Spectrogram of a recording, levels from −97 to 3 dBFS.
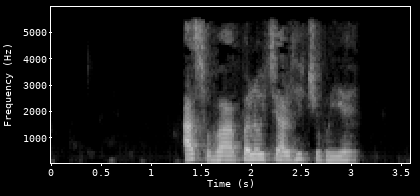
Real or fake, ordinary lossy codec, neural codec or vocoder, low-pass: fake; MP3, 32 kbps; codec, 16 kHz, 2 kbps, X-Codec, WavLM features, trained on Multilingual LibriSpeech; 5.4 kHz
